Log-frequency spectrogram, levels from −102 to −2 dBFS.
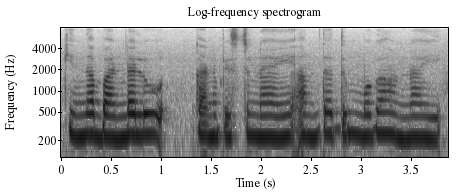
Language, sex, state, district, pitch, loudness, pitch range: Telugu, female, Andhra Pradesh, Sri Satya Sai, 235 Hz, -17 LUFS, 225-240 Hz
